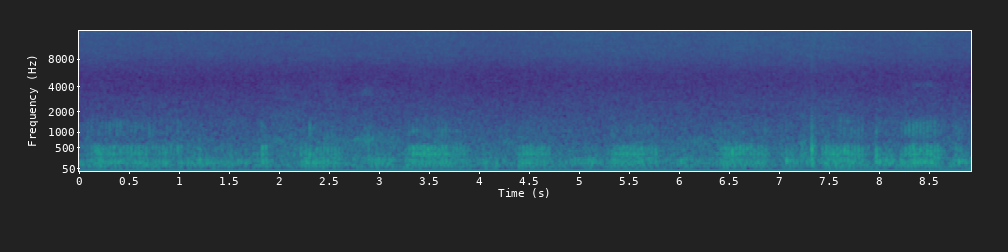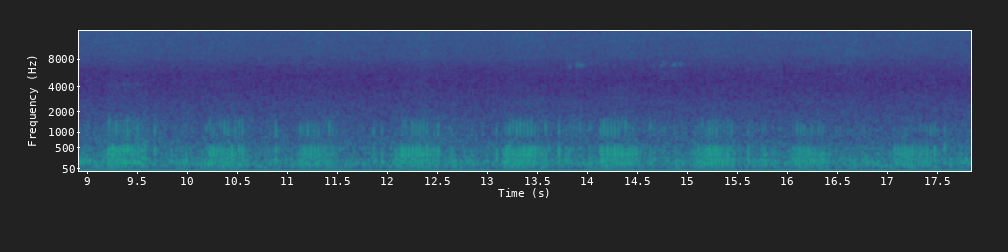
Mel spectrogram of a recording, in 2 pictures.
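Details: Domestic cat Arkimedes purring like a water heater, a deep rhythmic rumble pulsing about once per second in alternating in-and-out breaths, steady and close throughout.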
